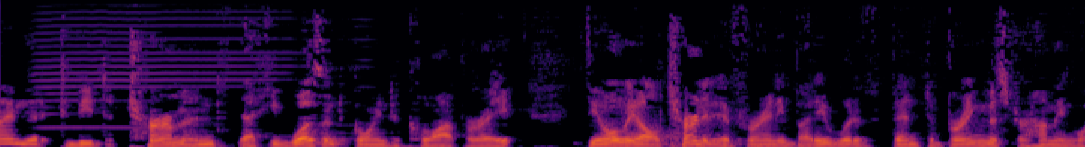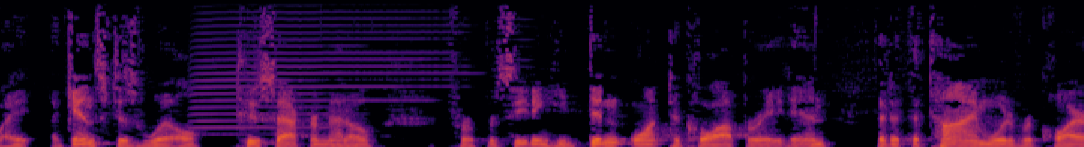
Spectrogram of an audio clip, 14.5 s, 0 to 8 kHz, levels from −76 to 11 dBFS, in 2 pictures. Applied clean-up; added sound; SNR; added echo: classical method Wiener filter.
